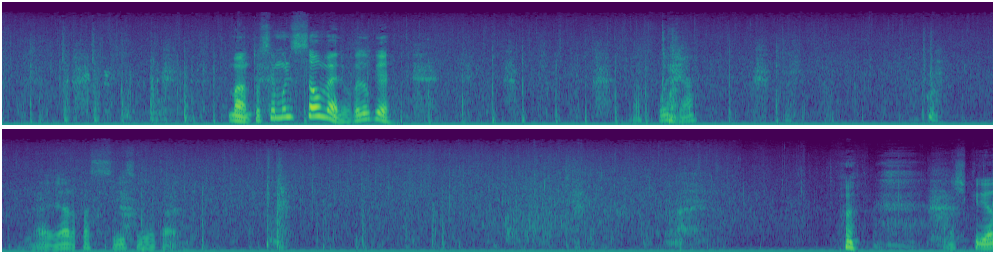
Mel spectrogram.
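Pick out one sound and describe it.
Footsteps crunch on gravel and debris.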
